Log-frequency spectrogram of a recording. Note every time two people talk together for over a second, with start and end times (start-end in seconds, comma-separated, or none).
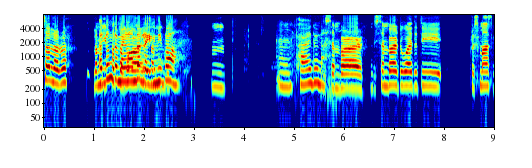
1.1-2.5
